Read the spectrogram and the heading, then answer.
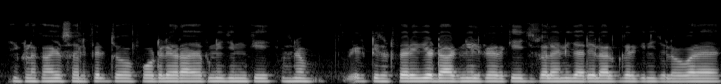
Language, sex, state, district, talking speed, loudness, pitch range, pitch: Hindi, male, Uttar Pradesh, Varanasi, 265 wpm, -19 LUFS, 140-145 Hz, 145 Hz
